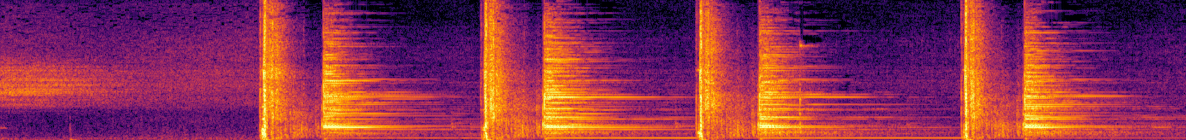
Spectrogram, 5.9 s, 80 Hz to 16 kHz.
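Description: Four sharp, suppressed gunshots from a Kel-Tec Sub 2000 9mm carbine firing 147 grain rounds, spaced about a second apart, each a loud crack followed by a metallic ringing clang, nearby with quiet gaps between.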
